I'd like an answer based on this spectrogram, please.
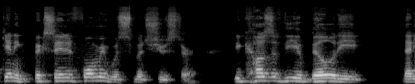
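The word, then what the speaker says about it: Smith-Schuster: next okay um interesting start I'm a JuJu Smith Schuster Stan oh you said it right oh I'm always going to say Smith shoe story he's a former stealer um they didn't play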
